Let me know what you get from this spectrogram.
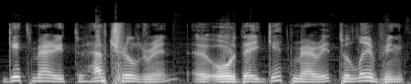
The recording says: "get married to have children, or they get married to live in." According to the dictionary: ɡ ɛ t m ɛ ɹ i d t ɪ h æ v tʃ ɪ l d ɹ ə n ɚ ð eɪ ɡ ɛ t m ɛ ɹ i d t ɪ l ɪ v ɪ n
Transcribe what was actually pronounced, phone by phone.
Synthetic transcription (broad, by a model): ɡ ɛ t m ɛ ɹ i d t ɪ h æ v tʃ ɪ l d ɹ ə n ɚ ð eɪ ɡ ɛ t m ɛ ɹ i d t ɪ l ɪ v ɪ n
